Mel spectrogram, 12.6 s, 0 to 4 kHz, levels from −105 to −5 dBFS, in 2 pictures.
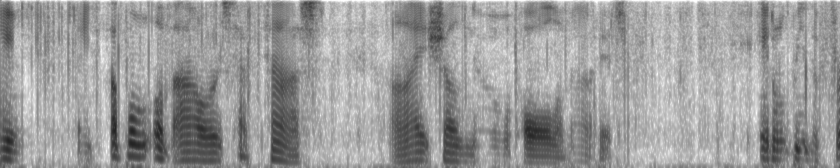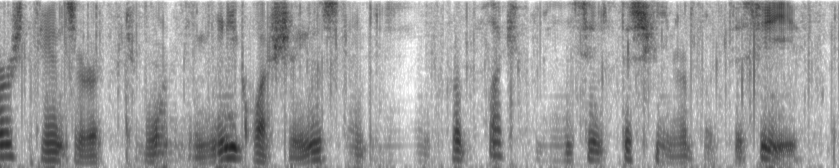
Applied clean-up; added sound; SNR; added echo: neural separator model SepFormer WHAM!.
